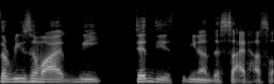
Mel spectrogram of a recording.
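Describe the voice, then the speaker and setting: In a dry, close sound with no echo, a man of medium pitch uses an unremarkable speaking voice at a fairly quick pace with ordinary pitch variation. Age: 30s. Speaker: physician turned car wash owner. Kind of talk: casual interview.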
